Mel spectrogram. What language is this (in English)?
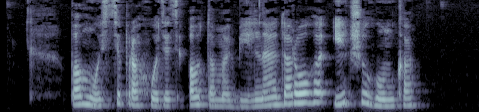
Belarusian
